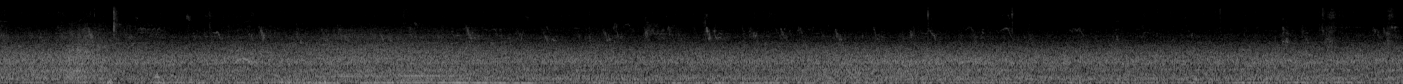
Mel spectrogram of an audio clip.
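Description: Outdoor background: a steady low rumble and hiss, with many short high bird chirps scattered through it.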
